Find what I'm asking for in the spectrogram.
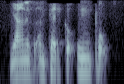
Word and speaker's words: Giannis Antetokounmpo: Let me see if I can try to pronounce it like the brothers would say. Giannis Antetokounmpo. Giannis Antetokounmpo would be something like how they would pronounce it in the context, because the U is like two O's.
